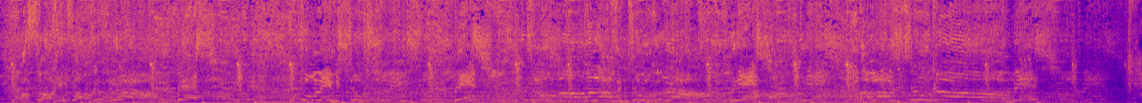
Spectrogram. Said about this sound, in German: Wir hören uns jetzt mal einen kleinen Ausschnitt aus einem … an.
